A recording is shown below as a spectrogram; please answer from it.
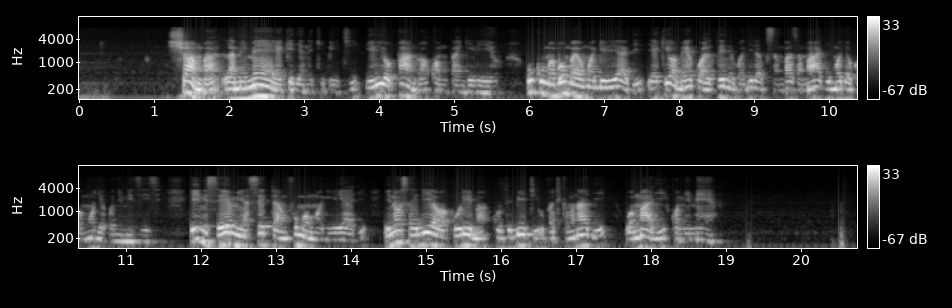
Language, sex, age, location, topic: Swahili, male, 18-24, Dar es Salaam, agriculture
